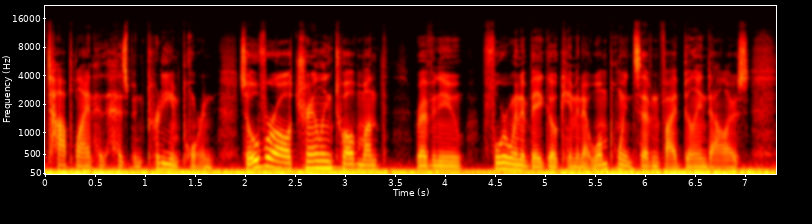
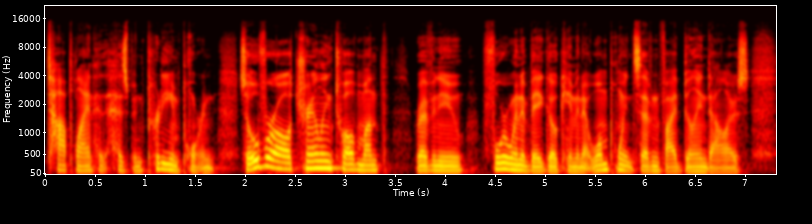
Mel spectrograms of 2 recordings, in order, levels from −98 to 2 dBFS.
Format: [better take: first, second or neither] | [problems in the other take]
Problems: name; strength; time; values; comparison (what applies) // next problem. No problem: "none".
second | low rumble; noticeable; throughout; 15 dB below the speech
